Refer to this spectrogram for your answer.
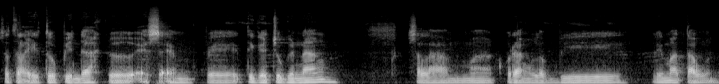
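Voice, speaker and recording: The voice has a dark, mellow tone and is somewhat breathy. It moves at a very slow pace in a monotone, flat delivery with very even loudness. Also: man, very deep, low pitch for a man. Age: 60s. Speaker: retiring school principal. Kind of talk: interview.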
